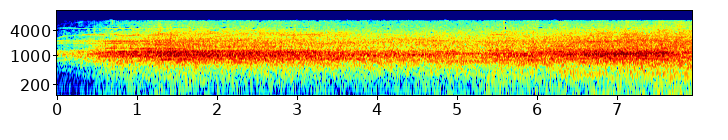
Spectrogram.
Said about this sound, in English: And even if nobody else is thanking them throughout the week, each week here at Channel Mom, we give them a standing ovation.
